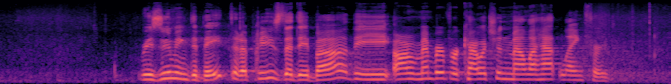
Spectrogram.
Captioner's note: speaking French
